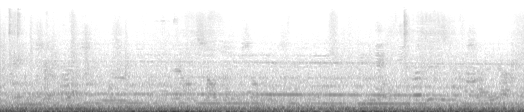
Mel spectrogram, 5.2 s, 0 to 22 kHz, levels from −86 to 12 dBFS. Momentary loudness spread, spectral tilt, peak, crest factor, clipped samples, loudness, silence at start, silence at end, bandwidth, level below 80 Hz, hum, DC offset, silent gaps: 3 LU; -8.5 dB/octave; -14 dBFS; 12 dB; under 0.1%; -34 LUFS; 0 s; 0 s; 4.6 kHz; -30 dBFS; none; under 0.1%; none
